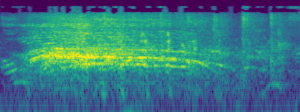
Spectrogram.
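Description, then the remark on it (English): A crowd of kids screams and cheers loudly together, a sustained high-pitched roar that swells and then gradually fades over a few seconds. “I love the kids screaming. They're loving it, dude.”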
